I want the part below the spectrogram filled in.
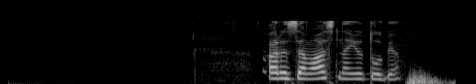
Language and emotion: Russian, neutral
